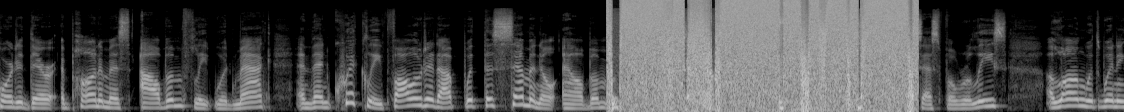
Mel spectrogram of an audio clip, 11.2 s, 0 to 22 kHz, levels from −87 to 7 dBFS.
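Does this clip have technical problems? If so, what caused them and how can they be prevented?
Yes. From 6.07 to 9.18 s, samples built from the wrong bytes: misaligned or swapped byte order promotes the noisy low bits, turning the speech into loud, harsh broadband noise, close to white on loud sounds. Checking the declared byte order and alignment of the sample data before decoding would prevent it.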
